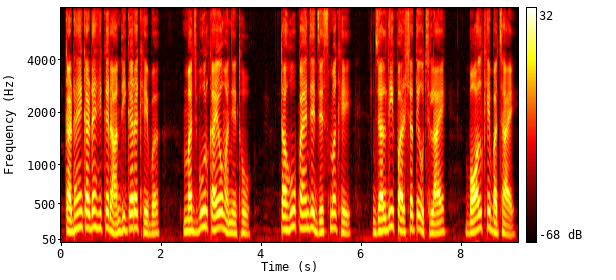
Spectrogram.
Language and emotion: Sindhi, neutral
